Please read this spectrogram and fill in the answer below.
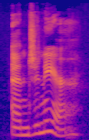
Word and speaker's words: engineer: And here we have engineer with the stress on near.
